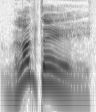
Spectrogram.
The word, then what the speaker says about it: Volante: Strymon announced the Volante, which I'm guessing that's how it's pronounced because it sounds Italian when I say it like that. Volante.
